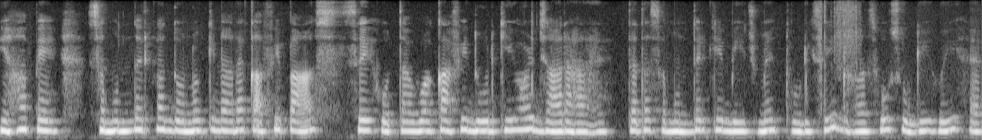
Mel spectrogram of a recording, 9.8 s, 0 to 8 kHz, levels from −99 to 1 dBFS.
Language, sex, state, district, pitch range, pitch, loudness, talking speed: Hindi, female, Goa, North and South Goa, 195-215 Hz, 205 Hz, -14 LUFS, 185 wpm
